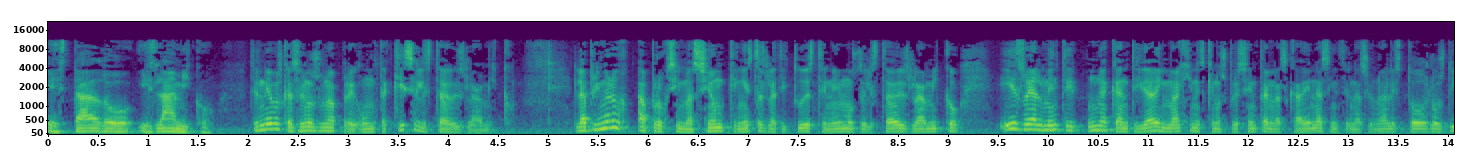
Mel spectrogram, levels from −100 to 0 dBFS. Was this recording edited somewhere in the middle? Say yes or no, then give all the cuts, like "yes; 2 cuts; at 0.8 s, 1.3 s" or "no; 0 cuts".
yes; 1 cut; at 2.0 s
